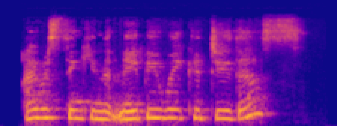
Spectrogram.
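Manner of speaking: upward inflection at the end. Demonstrating a speech habit to a listener: rising uptick at sentence end. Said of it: "uptick at the end of a sentence".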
